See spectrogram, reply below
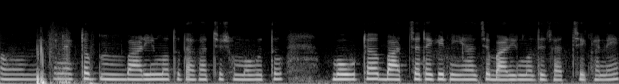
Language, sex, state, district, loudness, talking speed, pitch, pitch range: Bengali, female, West Bengal, Purulia, -20 LUFS, 155 wpm, 230 Hz, 225-240 Hz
